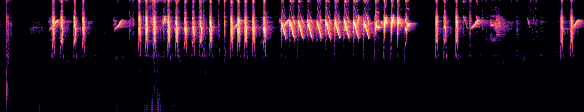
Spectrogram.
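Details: Brown-throated sunbird in the wild, recorded as a lure and training song. High, rapid chip series form long trills, including a fast buzzy run of even notes. The bursts are separated by short pauses, with faint rustling.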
